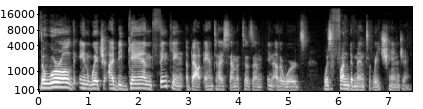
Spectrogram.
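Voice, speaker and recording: A middle-aged man from South Africa, a university professor delivering a prepared lecture in a measured, deliberate, scholarly way. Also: medium pitch, warm tone. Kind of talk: prepared academic lecture, read aloud.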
